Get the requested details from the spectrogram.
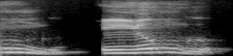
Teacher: ఇప్పుడు లుంగ్ అన్నాం, లుంగులో ఊ ఉందా, ఆ ఊ పైన అర్ధచంద్రాకార బిందు కూడా పెట్టుకోవాలి. లుంగ్ లుంగు అలా పలకాలన్నమాట. అంటే ముక్కు సహాయంతో, నోటి సహాయంతో పలుకుతాం అన్నమాట. కాబట్టి లుంగులో ఉండే ఉకారానికి పైన అర్ధచంద్రాకార బిందు కూడా ఉంది, అందుకే బ్రాకెట్ పెట్టాను, ఊ పైన అర్ధచంద్రాకార బిందు పెట్టాను. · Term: అనునాసిక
